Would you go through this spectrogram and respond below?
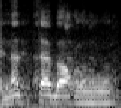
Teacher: واو ساکن سے پہلے پیش ہے عین کے اوپر اس لیے واو مدہ ہوگا اور اس کو تھوڑا کھینچ کے پڑھیں گے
